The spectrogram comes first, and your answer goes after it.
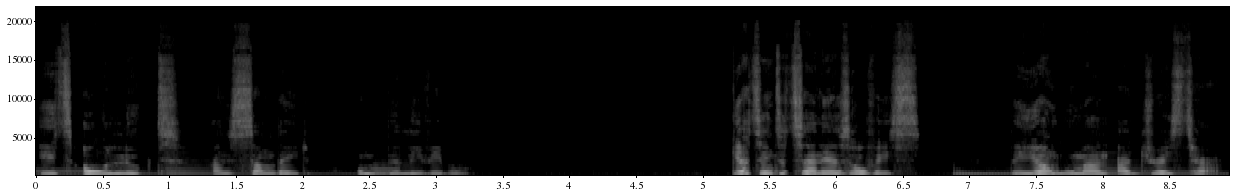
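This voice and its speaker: A woman's voice: medium pitch, big pitch swings, slow pace, long pauses, darkish tone, faint music behind. A woman narrating a scripted dramatic folktale as a storyteller.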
